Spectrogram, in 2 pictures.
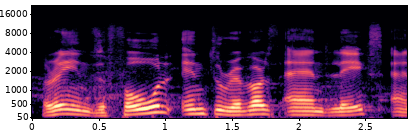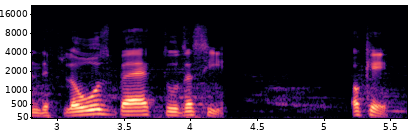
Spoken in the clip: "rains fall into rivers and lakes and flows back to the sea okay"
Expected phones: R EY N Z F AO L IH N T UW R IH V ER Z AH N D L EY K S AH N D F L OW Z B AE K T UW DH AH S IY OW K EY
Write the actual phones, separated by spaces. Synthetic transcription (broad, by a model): R EY N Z F AO L IH N T UW R IH V ER Z AH N D L EY K S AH N D F L OW Z B AE K T UW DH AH S IY OW K EY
